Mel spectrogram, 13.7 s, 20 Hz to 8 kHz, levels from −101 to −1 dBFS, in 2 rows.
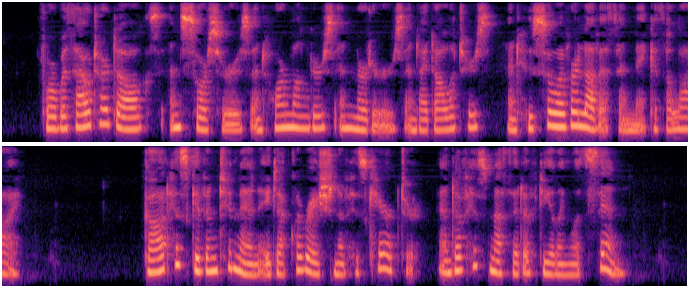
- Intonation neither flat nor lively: Yes, average, 3.8 semitones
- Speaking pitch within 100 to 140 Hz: No, high, 225 Hz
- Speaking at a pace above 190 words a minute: No, average, 160 wpm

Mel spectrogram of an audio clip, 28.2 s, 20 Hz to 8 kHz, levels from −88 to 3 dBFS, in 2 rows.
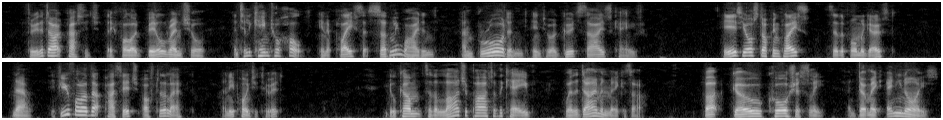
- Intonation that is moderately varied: No, wide, 8.0 semitones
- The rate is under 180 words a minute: Yes, average, 155 wpm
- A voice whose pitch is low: Yes, low, 120 Hz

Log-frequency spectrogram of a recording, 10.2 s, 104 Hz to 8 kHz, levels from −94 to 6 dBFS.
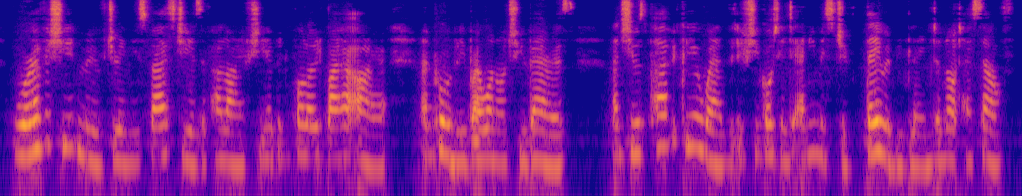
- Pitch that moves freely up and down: No, average, 3.3 semitones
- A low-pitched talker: No, high, 235 Hz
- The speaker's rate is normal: No, fast, 260 wpm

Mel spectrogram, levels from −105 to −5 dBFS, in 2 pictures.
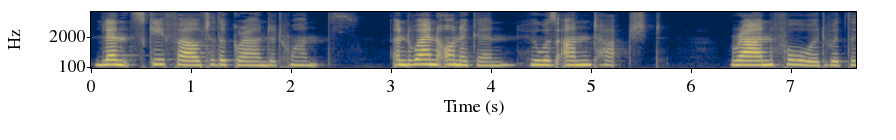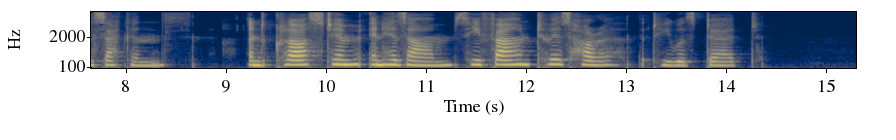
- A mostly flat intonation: Yes, narrow, 2.0 semitones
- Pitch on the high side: Yes, high, 225 Hz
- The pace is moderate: No, slow, 130 wpm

